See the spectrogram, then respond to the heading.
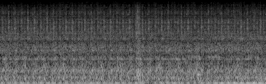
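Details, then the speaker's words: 2014 Ford F-150 3.5 L EcoBoost, warmed up, idling in gear; rough knock heard from under the truck where the crankcase meets the transmission; oil pressure good, no knock when cold. "It's starting to knock now. All right, baby, I'm climbing under the truck. I found that it knocks where the crankcase meets the transmission."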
